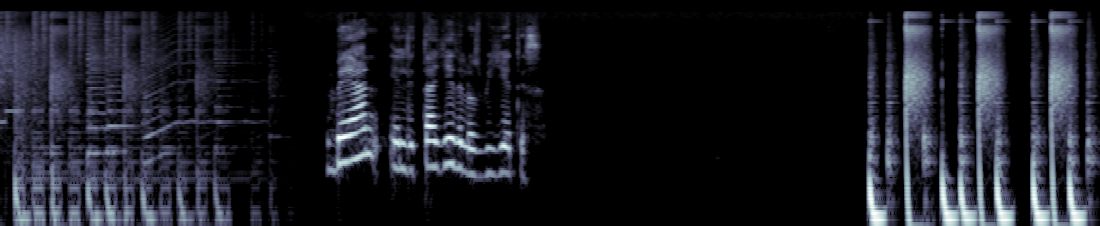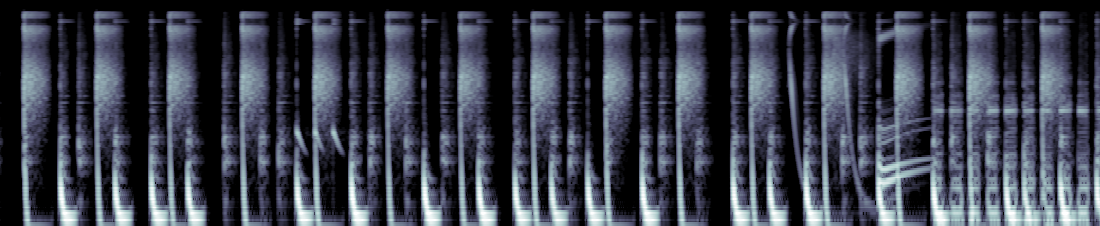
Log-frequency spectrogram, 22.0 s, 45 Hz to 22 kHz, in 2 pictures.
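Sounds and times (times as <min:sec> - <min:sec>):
electronic music with drum-machine beat: 0:00.0 - 0:02.7, 0:11.7 - 0:17.8, 0:18.4 - 0:22.0.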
